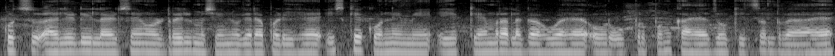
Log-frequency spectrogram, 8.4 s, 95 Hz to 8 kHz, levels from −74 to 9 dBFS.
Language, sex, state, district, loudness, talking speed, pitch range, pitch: Hindi, male, Rajasthan, Bikaner, -17 LUFS, 195 wpm, 130-135 Hz, 130 Hz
